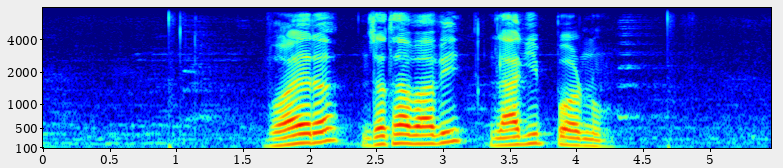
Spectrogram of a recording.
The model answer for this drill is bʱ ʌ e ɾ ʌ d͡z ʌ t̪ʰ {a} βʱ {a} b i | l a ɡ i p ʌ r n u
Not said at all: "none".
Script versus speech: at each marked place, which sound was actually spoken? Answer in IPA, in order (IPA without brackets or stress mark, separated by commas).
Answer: a, a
